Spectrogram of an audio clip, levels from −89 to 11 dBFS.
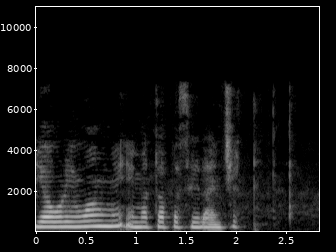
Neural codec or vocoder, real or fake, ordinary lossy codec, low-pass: codec, 16 kHz, 4 kbps, FreqCodec, larger model; fake; AAC, 48 kbps; 7.2 kHz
